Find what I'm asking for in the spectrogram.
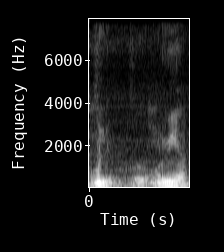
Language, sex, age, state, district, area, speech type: Sindhi, male, 60+, Uttar Pradesh, Lucknow, urban, read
